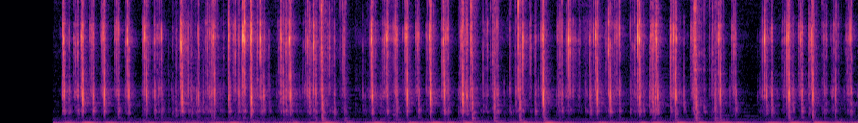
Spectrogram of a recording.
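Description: Rapid keyboard typing: a dense, uneven run of key clicks that starts about half a second in, over a steady low hum.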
